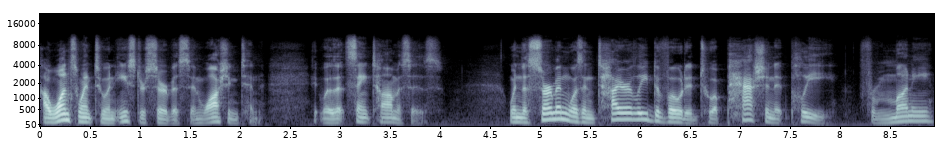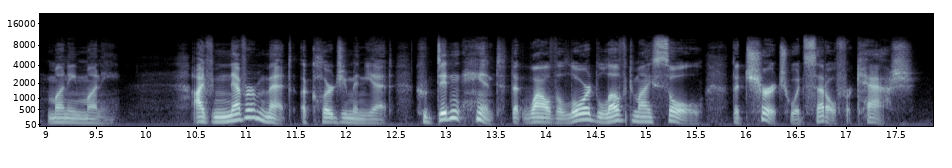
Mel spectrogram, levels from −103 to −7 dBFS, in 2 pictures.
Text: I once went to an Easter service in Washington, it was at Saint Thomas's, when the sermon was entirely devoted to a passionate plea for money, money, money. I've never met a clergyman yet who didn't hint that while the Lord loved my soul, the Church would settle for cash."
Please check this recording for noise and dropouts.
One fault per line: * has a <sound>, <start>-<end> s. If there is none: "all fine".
all fine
